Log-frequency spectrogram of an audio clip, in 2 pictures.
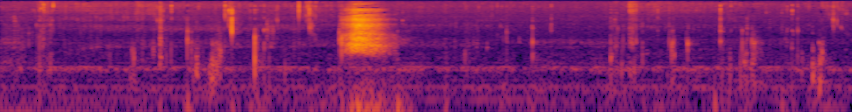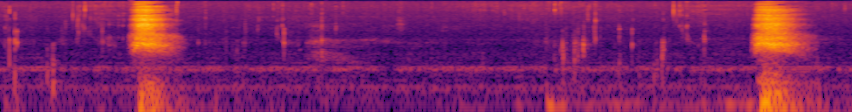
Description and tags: Soda/Pop Drinking Sound
Sound of Drinking a Pop/Soda Can, can also be used for drinking water and sigh sounds.
beverage, can, coca, coke, cola, drink, drinking, fizzy, fresh, juice, liquid, sipping, soda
